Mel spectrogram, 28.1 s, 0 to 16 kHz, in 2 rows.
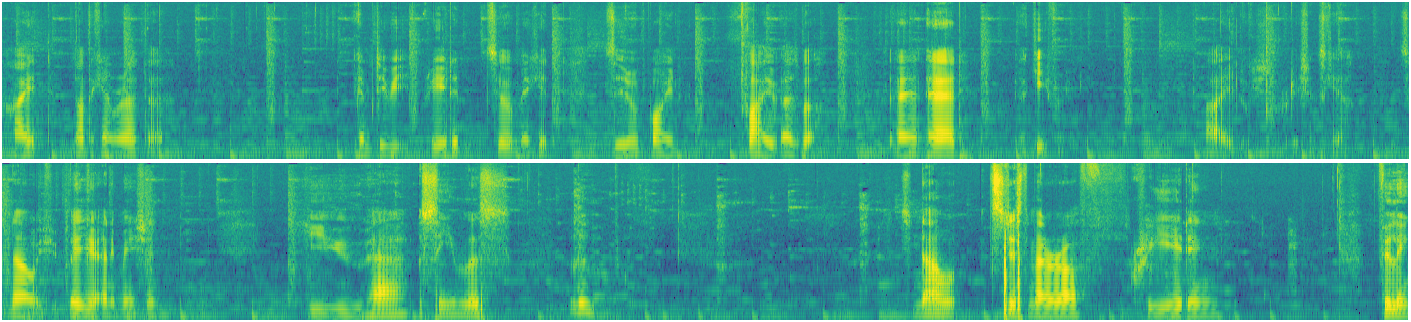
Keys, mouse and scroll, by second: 1.5 click, 2.1 click, 2.5 click, 2.7 click, 3.1 click, 5.7-8.6 drag, 14.3-14.9 drag, 14.9 space.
